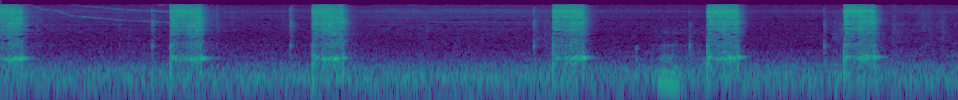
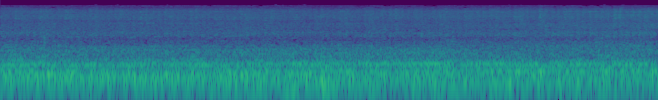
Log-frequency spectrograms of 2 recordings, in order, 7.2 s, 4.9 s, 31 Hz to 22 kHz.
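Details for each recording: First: Nissan MR18 engine with misfire, number one petrol injector tested after cleaning: seven short, sharp hissing spray bursts at uneven intervals; valve sticks and intermittently misses, to be cleaned again or replaced. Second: Nissan MR18 engine after fixing a misfire, with suspect contaminated fuel: steady, even idle with no stumble, RPM holding constant; misfire gone, normal idle.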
